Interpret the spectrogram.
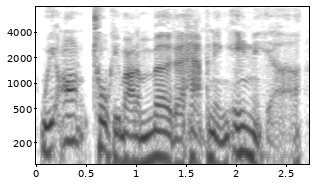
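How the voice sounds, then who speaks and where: A man's voice: medium pitch, lively intonation, fairly quick, husky, no echo, pitched above the performer's own voice. A man doing a boyish young toff. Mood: hearty. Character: bold young upper-class Englishman, boyish and hearty.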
